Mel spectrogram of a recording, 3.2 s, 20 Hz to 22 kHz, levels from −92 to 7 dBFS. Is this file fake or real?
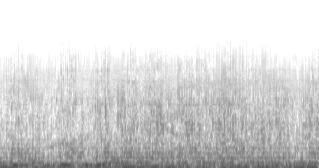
fake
